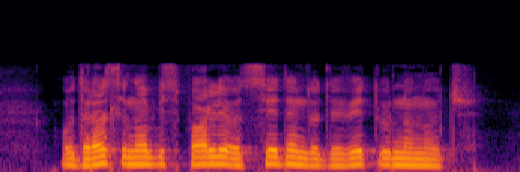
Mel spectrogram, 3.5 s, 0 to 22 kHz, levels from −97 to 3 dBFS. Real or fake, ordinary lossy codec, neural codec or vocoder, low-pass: real; none; none; 5.4 kHz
